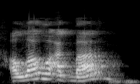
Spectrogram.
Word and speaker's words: Allahu akbar: diperhatikan Bagaimana cara membaca Takbiratul Ihram yang benar allahu akbar allahu Akbar bukan Allahu Akbar Allahu Allahu akbar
